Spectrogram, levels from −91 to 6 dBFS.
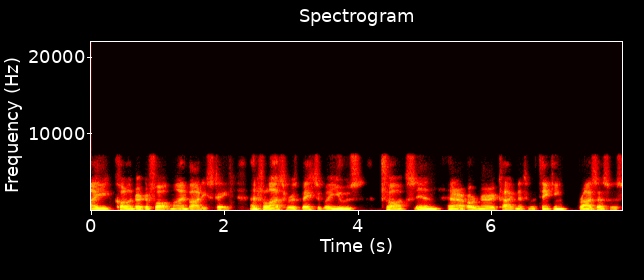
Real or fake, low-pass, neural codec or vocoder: fake; 7.2 kHz; codec, 16 kHz in and 24 kHz out, 1 kbps, XY-Tokenizer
